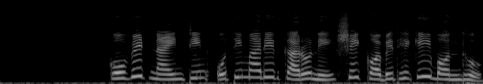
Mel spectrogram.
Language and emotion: Bengali, neutral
